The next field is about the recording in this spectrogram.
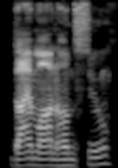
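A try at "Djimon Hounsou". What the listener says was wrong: Well, I think there's a J there, isn't there? I'd pronounce it Jaimon Honsu, but that probably means it's wrong. Jaimon Honsu.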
